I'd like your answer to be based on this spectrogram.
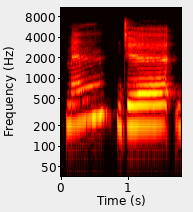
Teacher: مَنْ یہاں نون کا اخفہ ہے نون کو چھپائیں گے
